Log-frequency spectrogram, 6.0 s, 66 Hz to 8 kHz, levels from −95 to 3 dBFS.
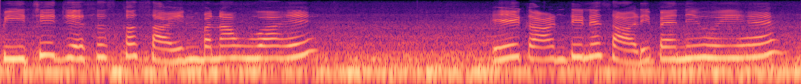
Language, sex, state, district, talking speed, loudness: Hindi, female, Uttar Pradesh, Lucknow, 140 wpm, -12 LUFS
